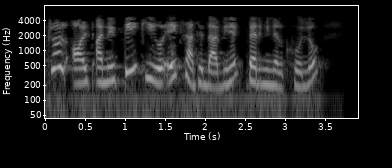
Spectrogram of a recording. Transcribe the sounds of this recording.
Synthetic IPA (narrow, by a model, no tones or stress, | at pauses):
ʈɾoːlɔːlʈɐneʈiːkioʔeːksaːt̪ʰed̪aːbinek̚ʈəɾminəlkʰoːloː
